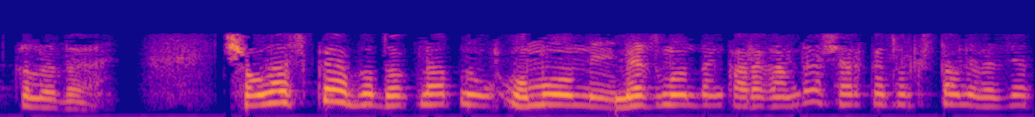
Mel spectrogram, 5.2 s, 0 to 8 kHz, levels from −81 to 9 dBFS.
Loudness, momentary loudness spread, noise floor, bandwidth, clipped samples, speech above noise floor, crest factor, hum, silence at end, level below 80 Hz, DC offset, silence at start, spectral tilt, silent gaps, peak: -21 LUFS; 11 LU; -44 dBFS; 3.7 kHz; under 0.1%; 23 dB; 18 dB; none; 0 s; -74 dBFS; under 0.1%; 0.1 s; -10 dB/octave; none; -4 dBFS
